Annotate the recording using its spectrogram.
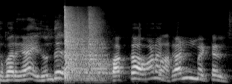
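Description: A man talking in Tamil, with a short, loud burst of noise about two-thirds of a second in.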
